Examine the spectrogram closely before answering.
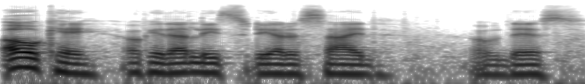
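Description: A man's moderately paced speech, music playing behind. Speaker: gaming let's play creator. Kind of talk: casual gameplay commentary. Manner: laid back.

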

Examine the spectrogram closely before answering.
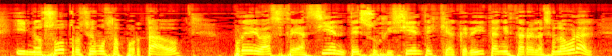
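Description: The voice belongs to a man and is somewhat breathy. Its tone is dark and mellow. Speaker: defense lawyer for the employer. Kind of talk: courtroom argument. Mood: formal, assertive. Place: hall.

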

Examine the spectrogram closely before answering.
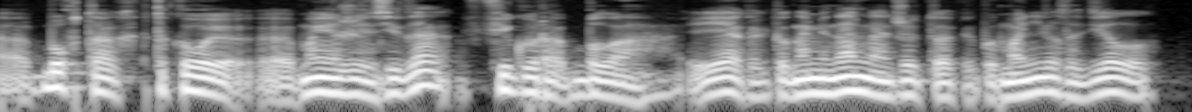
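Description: A man's very deep, low voice, dark and mellow, at a moderate pace with ordinary pitch variation and hardly any pauses, over a quiet background. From Kazakhstan. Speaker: podcast host. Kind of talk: casual interview. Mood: calm, sincere. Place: studio. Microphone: studio mic.

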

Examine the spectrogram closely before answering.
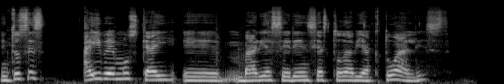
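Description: Here a woman speaks at a fairly slow pace with a fairly low pitch. She has a normal speaking voice. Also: very clean recording, silent background. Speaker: anthropologist. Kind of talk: radio interview.

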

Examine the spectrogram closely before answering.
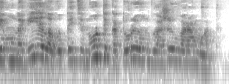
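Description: This woman's voice has a dark, mellow tone. Audible room echo surrounds it. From Ukraine. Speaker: perfume reviewer. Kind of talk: product review, video blog. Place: home room.

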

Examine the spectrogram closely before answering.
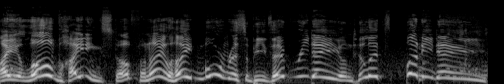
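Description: A man's put-on character voice, extremely high-pitched, cheerful and upbeat, with very wide pitch swings at a moderate pace. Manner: cheerful, upbeat.

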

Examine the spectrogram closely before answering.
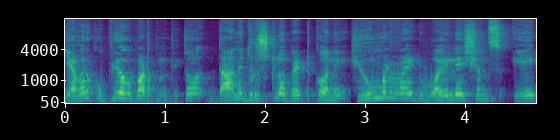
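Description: With ordinary pitch variation, the man's voice sits at a high pitch. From Andhra Pradesh, Araku area. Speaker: YouTuber, documentary maker. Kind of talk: explanatory monologue to camera. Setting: seated indoors.

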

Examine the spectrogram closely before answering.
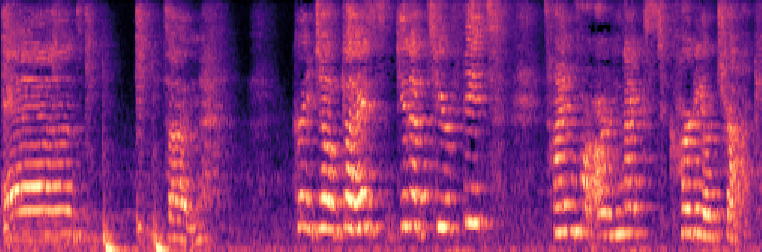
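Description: A high-pitched woman at a very slow pace with ordinary pitch variation, audible room echo and faint music in the background. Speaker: fitness instructor. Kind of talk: workout instruction cues. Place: home room. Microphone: camera far.

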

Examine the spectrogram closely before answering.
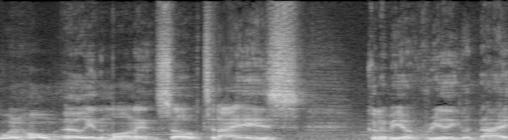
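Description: Over clear music in the background, a man speaks at a fairly quick pace with a fairly low pitch. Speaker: fitness vlogger. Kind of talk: casual vlog chat. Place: home room. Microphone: phone near.

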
